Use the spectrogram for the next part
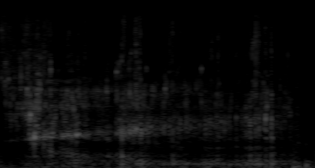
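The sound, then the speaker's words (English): Water is poured into a glass in a steady, quiet trickle lasting a few seconds, with a faint rising gurgle as it fills, with no voices. “Here, take some water.”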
